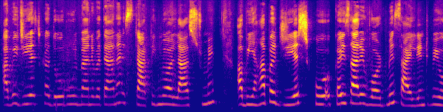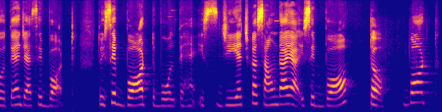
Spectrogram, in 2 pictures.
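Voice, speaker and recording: Female teacher, high voice, patient, repeats every example word, classroom explainer. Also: steady tone, normal speed. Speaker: English teacher. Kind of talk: spelling lesson for Hindi speakers.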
